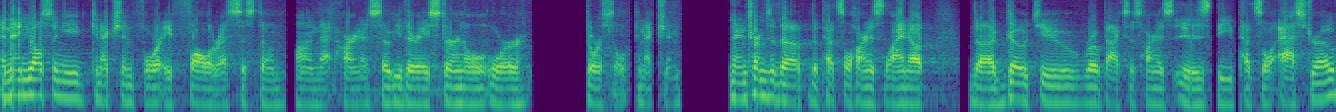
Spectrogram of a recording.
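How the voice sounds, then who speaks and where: A man has a normal speaking voice at a fairly low pitch. He talks at a moderate pace with fairly even intonation. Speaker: rope access gear expert. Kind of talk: interview explaining technical gear.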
